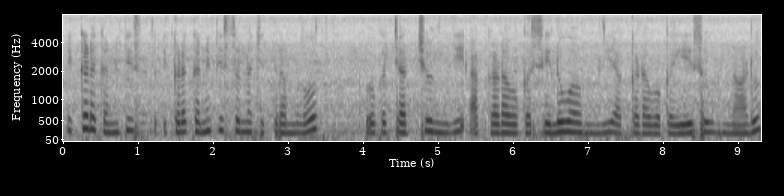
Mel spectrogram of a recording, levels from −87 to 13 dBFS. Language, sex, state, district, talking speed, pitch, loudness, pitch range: Telugu, female, Andhra Pradesh, Sri Satya Sai, 95 wpm, 220 Hz, -16 LUFS, 210-240 Hz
